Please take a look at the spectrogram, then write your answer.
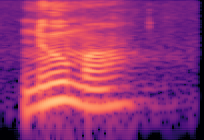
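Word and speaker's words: pneuma (πνεῦμα): If we look at the meaning of spirit, pronounced pneuma,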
